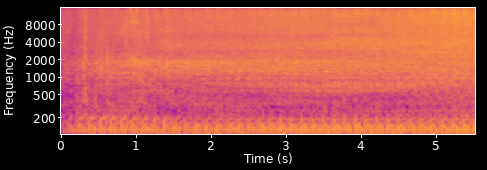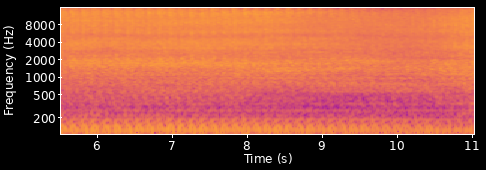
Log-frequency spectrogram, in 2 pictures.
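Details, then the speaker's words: Porsche engine, warmed up after about half an hour of driving: light, quick tapping at about three or four taps a second over the low exhaust drone; source unknown. "Tapping sound."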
